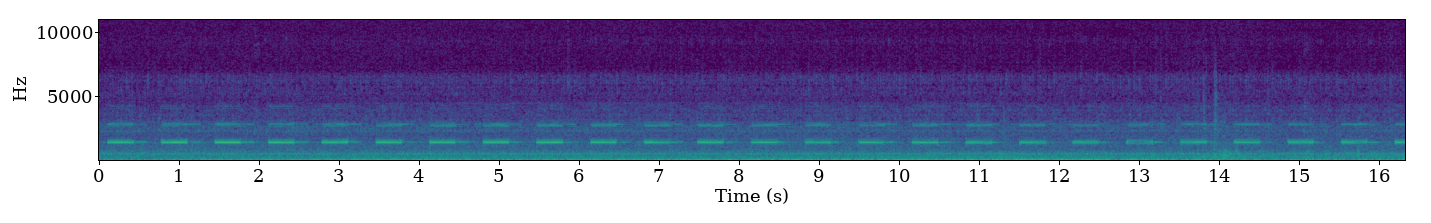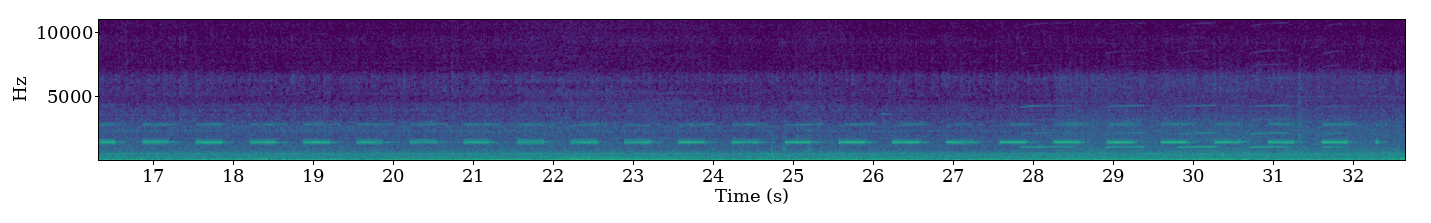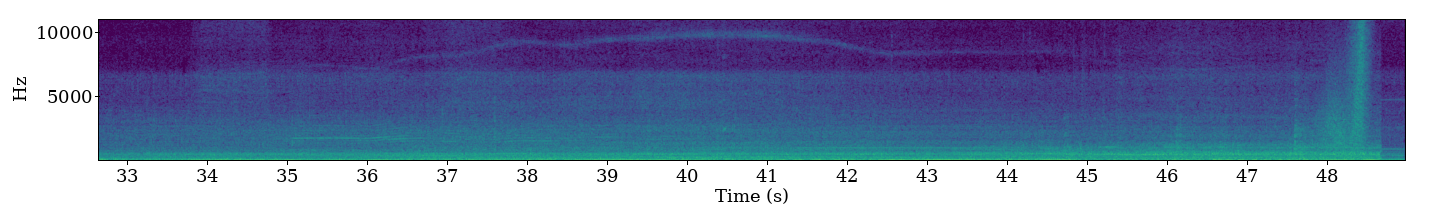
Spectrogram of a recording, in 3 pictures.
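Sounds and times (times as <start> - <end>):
diesel engine running low: 0.0 - 48.9
backup alarm beeping: 48.4 - 48.9.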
